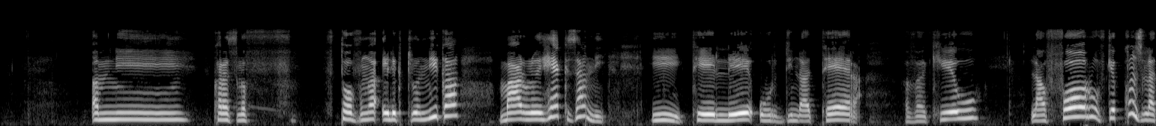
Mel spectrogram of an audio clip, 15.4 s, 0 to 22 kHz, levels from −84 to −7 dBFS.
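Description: Speech with short concealed packet loss at 4.41–4.48 s, 7.78–7.81 s, 11.31–11.35 s and 14.45–14.49 s. Roughly 40 ms, then 20 ms gaps of audio arrived too late. The decoder extrapolated the preceding sound across each gap, leaving brief smears or wobbles.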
